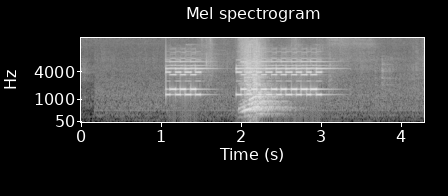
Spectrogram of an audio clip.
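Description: A phone rings with a bright electronic tone.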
